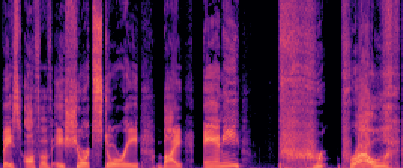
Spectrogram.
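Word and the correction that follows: Proulx: Yeah, I couldn't wait to hear you try and pronounce Prue. This woman's last name. – Is based off of a short story by Annie Prue.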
